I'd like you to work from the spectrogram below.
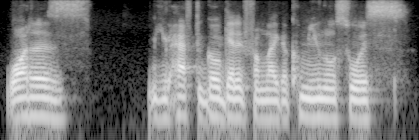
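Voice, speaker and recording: An eighteen-year-old college student from Malawi speaks in a lowish, unhurried voice as an interview guest, joining by video call from a library study room. His manner is relaxed and conversational, sprinkled with plenty of "like" and "you know."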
